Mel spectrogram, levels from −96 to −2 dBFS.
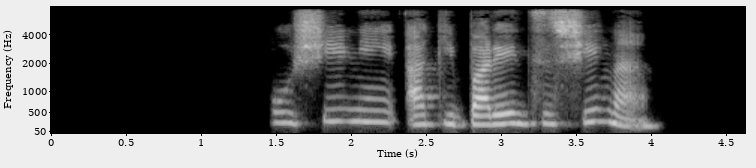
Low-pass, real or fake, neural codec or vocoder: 7.2 kHz; fake; codec, 24 kHz, 0.9 kbps, WavTokenizer, medium speech release version 1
